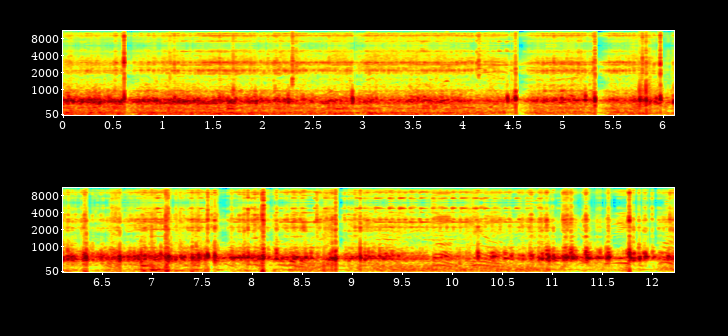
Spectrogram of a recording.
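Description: Wind rushes past a microphone on a moving cyclocross bike.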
